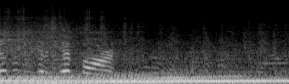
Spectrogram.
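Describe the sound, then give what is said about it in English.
A truck drives off with a bad tire, its heavy engine droning loud and steady throughout while a rhythmic rumble rolls underneath. Brief voices break in near the start. “So he drove off with the crappy tire. You hear that tire.”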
